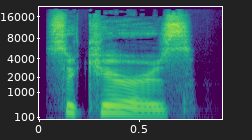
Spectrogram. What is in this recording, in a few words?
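"secures", US English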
